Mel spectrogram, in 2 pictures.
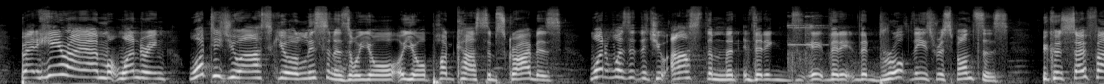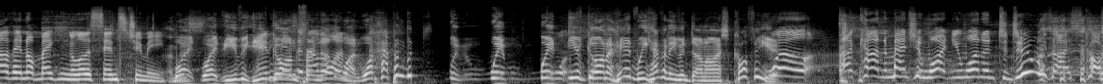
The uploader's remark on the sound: At Sydney's Royal Exhibition Hotel in Surry Hills with an enthusiastic live audience.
